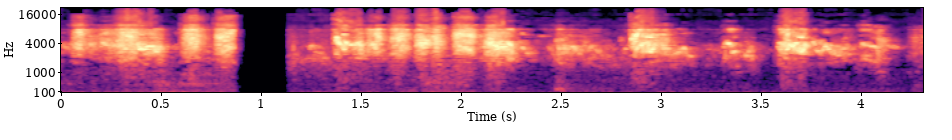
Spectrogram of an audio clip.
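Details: Budgerigars give buzzy, chirping bursts in short groups. A sudden brief silence breaks the sequence before the rasping warble resumes, more broken.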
